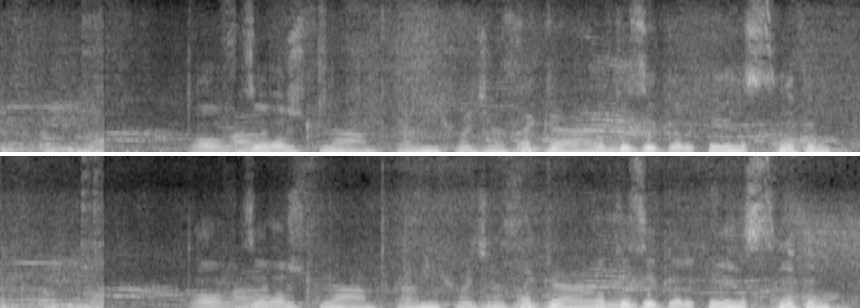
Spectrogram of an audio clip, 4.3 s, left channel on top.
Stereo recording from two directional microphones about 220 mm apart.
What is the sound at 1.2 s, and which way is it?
Speech, 25° left (ahead or behind).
